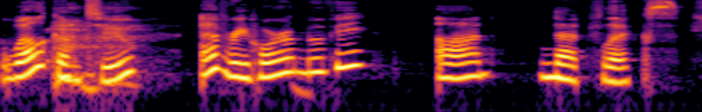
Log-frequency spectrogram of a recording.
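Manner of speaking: synthetic, put-on AI virtual assistant voice. Pretending to be an AI that welcomes listeners: put-on AI voice. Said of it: "I'll pretend to be an A I voice".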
